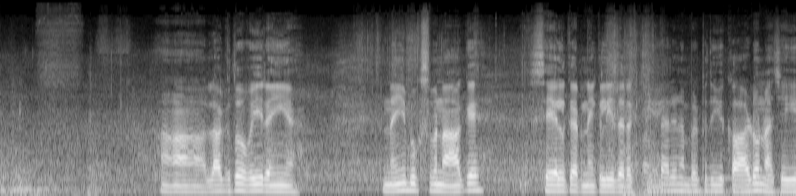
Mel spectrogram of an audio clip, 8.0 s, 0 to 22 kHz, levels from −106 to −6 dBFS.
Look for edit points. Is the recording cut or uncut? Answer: cut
